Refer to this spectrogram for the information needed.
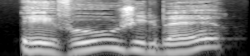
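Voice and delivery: loud, stern courtroom judge; judge's question. Acted. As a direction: boom the question across the court. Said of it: "le président des assises demanda".

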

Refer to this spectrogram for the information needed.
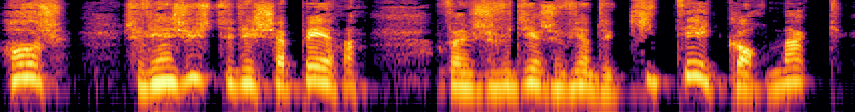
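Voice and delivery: slightly high, stumbling explanation; flustered. Acted. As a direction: stammer a little, correcting yourself. Flustered Hermione explains her escape.

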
